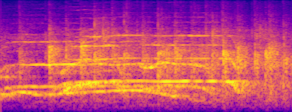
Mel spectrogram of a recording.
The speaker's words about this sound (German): gebt mal einen Applaus für meine Tochter.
